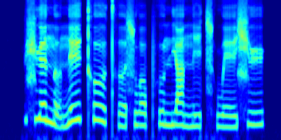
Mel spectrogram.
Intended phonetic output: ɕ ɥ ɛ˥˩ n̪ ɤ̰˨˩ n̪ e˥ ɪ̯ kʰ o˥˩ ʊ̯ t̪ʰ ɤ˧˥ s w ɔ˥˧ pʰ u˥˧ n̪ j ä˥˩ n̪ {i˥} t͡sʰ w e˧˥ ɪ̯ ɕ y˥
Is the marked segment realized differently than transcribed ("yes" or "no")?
yes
